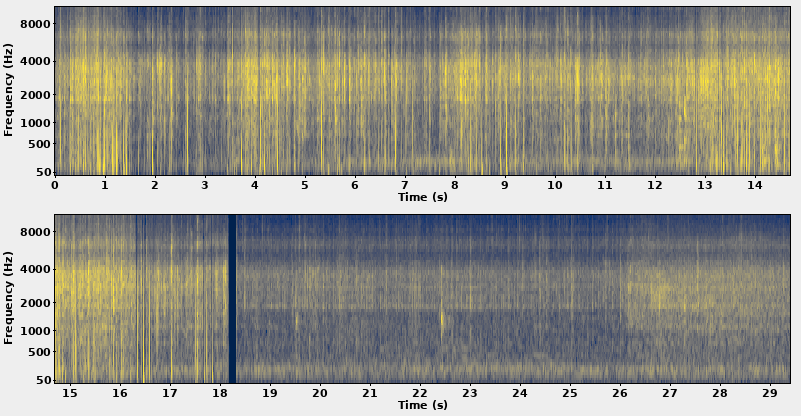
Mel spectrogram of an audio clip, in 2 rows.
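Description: Garlic and bok choy sizzling in hot oil in a non-stick wok, stirred with a wooden spatula that clacks and scrapes against the pan. About 18 seconds in, the sound cuts to a quieter steady sizzle, which rises again near the end as beaten egg is poured into the wok.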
